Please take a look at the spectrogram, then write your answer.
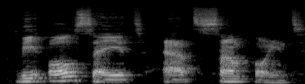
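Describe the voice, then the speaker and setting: Lively intonation marks a man's speech in a non-native accent. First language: not English. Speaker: spiritual video creator. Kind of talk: reading from teleprompter, reflective monologue. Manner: slightly halting, self-correcting.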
